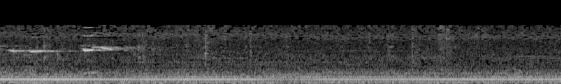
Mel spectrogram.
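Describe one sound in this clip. A hydraulic baling machine hums steadily.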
